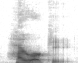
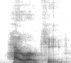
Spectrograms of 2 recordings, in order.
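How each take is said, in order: First: The stress falls on the first syllable. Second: The stress falls on the first syllable.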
